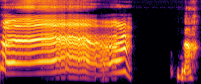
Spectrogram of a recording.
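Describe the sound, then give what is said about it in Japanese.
A lost child cries with a loud, sustained, high-pitched wail for over a second, breaks off into silence, then lets out a short sobbing catch. “泣かないで。”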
